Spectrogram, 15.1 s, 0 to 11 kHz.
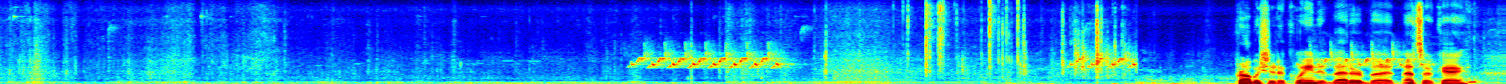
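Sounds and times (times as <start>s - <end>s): small hard objects clicking: 9.0s - 11.4s.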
